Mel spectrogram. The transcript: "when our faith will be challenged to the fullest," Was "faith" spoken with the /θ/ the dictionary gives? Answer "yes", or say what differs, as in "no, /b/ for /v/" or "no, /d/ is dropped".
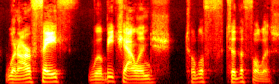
yes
